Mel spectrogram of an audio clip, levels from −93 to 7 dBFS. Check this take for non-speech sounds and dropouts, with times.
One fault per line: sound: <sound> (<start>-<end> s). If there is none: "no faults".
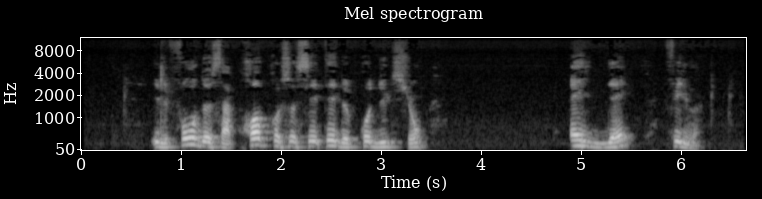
no faults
